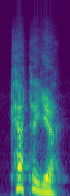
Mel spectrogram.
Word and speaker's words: Pattaya: Ask the locals. You say Patta. P-A-T-T-A. Patta. Give it a little brief pause. Ya. Patta. Ya. Pattaya. Pattaya. The Y is used for the ya.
